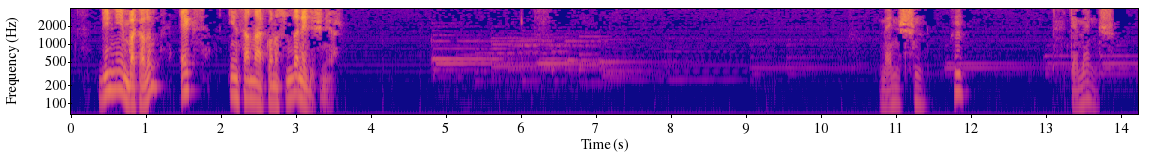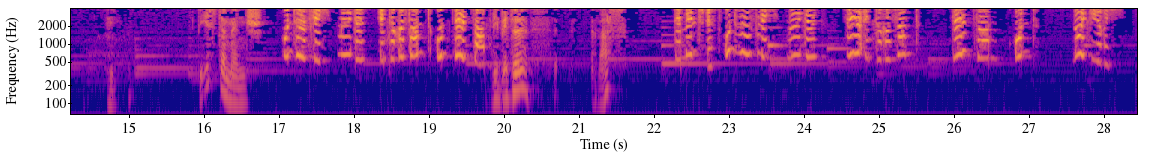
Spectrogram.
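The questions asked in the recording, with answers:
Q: Dinleyin bakalım X insanlar konusunda ne düşünüyor?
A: İnsanlar kaba, yorgun, ilginç, tuhaf ve meraklı (unhöflich, müde, interessant, seltsam, neugierig)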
